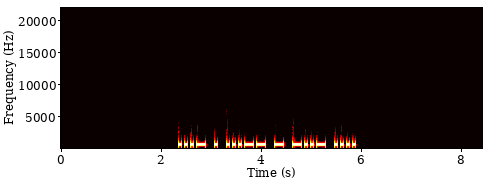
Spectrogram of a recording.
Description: Morse code, heard as a keyed tone, about 20 wpm, 700 Hz. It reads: VE3TXH
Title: DXCC-100 Call Signs - 6 Characters - Repeated 3x - 20wpm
